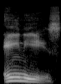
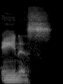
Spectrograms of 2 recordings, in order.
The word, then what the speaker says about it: Aenys: king aerys king anus i hate that it's anes not anus aenes rhaenys aegon this is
